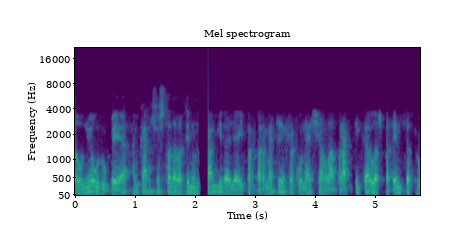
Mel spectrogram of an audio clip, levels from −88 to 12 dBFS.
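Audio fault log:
2.05–2.21 s, handover gap: the speech fades out within a few tens of milliseconds and leaves 160 ms of silence. The call was passed between networks, and no speech frames arrived until the new link took over, so that stretch is lost.
2.21–5.75 s, fallback to narrowband: after the gap the speech sounds duller and rougher, with nothing above 4 kHz. The call has dropped from HD Voice to an older narrowband codec, which fits a change from AMR-WB at 12.65 kbit/s to AMR-NB at 7.4 kbit/s.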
